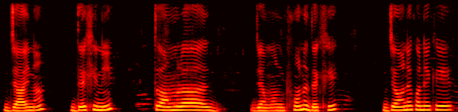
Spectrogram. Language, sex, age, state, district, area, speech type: Bengali, female, 18-30, West Bengal, Dakshin Dinajpur, urban, spontaneous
